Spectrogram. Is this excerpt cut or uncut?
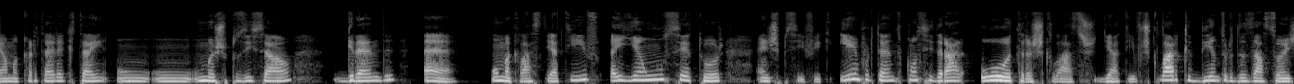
uncut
